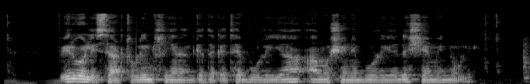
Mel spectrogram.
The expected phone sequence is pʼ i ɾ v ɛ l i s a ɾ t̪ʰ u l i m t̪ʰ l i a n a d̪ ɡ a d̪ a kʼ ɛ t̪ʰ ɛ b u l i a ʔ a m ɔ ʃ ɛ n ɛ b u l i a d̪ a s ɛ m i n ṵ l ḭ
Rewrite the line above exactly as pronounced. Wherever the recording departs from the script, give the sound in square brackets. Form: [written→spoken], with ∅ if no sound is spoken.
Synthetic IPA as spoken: pʼ i ɾ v ɛ l i s a ɾ t̪ʰ u l i m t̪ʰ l i a n a d̪ ɡ a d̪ a kʼ ɛ t̪ʰ ɛ b u l i a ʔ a m ɔ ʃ ɛ n ɛ b u l i a d̪ a [s→ʃ] ɛ m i n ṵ l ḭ

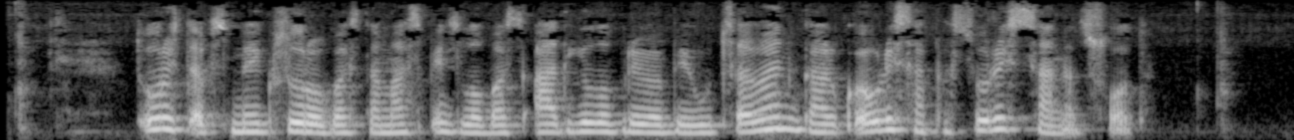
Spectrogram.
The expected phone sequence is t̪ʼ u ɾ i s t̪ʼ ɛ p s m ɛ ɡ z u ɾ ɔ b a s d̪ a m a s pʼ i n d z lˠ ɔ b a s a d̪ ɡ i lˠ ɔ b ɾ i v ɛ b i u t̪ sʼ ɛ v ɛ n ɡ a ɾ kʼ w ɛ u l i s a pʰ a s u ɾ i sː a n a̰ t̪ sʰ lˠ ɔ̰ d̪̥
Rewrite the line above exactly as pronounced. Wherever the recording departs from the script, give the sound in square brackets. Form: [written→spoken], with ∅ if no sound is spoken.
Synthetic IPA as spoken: t̪ʼ u ɾ i s t̪ʼ ɛ p s m ɛ ɡ z u ɾ ɔ b a s d̪ a m a s pʼ i n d z lˠ ɔ b a s a d̪ ɡ i lˠ ɔ b ɾ i v ɛ b i u t̪ sʼ ɛ v ɛ n ɡ a ɾ kʼ w ɛ u l i s a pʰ a s u ɾ i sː a n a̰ t̪ sʰ lˠ ɔ̰ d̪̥

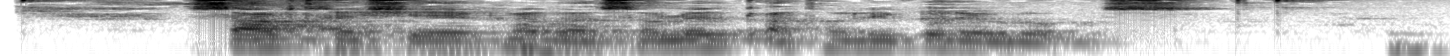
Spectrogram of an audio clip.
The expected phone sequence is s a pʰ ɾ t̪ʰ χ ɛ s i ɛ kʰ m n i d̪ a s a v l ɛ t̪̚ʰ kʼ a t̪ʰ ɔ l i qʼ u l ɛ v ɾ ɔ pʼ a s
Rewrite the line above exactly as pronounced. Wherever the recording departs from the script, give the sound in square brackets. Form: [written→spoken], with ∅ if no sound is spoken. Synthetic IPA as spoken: s a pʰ ɾ t̪ʰ χ ɛ [s→ʃ] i ɛ kʰ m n [i→a] d̪ a s a v l ɛ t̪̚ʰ kʼ a t̪ʰ ɔ l i [qʼ→kʼ] u [l→ɾ] ɛ v ɾ ɔ pʼ a s

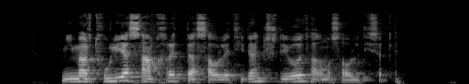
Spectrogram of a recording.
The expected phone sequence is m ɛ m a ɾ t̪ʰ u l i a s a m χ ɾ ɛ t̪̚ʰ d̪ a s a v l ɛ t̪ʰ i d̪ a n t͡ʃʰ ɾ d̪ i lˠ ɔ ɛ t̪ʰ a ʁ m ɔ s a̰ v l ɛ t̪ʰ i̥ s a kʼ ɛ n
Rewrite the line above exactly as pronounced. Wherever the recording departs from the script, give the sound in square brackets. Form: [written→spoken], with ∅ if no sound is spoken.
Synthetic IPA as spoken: m [ɛ→i] m a ɾ t̪ʰ u l i a s a m χ ɾ ɛ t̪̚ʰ d̪ a s a v l ɛ t̪ʰ i d̪ a n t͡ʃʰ ɾ d̪ i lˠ ɔ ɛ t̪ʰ a ʁ m ɔ s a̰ v l ɛ t̪ʰ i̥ s a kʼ ɛ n

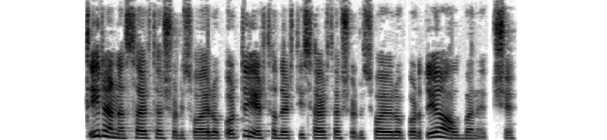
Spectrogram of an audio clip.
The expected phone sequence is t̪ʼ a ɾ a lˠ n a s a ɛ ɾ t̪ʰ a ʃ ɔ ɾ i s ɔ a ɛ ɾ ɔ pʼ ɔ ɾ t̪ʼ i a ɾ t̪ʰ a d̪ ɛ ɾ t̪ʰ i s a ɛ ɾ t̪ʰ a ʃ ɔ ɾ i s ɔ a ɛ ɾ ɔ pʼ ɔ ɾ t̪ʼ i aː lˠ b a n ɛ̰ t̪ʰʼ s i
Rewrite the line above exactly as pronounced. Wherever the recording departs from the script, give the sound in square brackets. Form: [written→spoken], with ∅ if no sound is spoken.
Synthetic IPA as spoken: t̪ʼ [a→i] ɾ a [lˠ→∅] n a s a ɛ ɾ t̪ʰ a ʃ ɔ ɾ i s ɔ a ɛ ɾ ɔ pʼ ɔ ɾ t̪ʼ i [a→ɛ] ɾ t̪ʰ a d̪ ɛ ɾ t̪ʰ i s a ɛ ɾ t̪ʰ a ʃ ɔ ɾ i s ɔ a ɛ ɾ ɔ pʼ ɔ ɾ t̪ʼ i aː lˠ b a n ɛ̰ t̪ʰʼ [s→ʃ] i

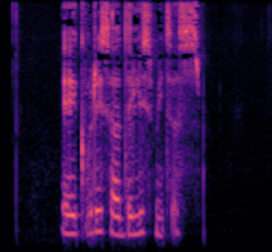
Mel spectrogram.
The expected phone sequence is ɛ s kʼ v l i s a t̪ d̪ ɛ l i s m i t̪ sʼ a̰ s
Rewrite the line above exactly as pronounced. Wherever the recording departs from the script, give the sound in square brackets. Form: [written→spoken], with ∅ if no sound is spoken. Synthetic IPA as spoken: ɛ [s→∅] kʼ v [l→ɾ] i s a [t̪→∅] d̪ ɛ l i s m i t̪ sʼ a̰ s

